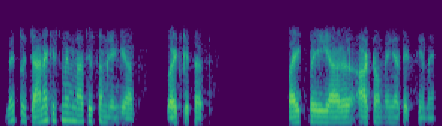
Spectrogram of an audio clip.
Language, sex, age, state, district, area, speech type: Urdu, male, 45-60, Telangana, Hyderabad, urban, conversation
